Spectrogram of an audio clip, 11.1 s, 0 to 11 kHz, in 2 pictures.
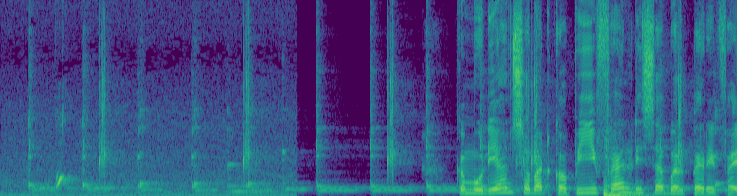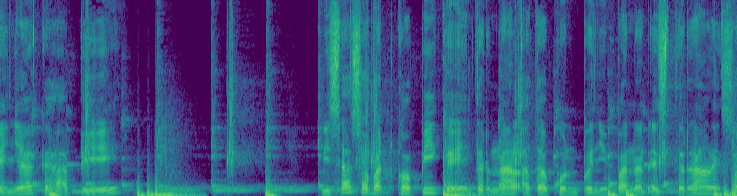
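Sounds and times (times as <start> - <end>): light instrumental music: 0.0 - 11.0.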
